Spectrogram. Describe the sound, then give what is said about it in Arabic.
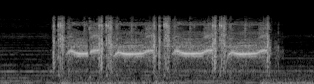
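A camera shutter fires flash photos in dark corridors: five crisp clicks, each followed by a high, steady electronic whine from the flash recharging, then a sudden stop. “اخدت الكاميرا. الدور الارضي كله اوض مقفولة وممرات ضلمة. فضلت انور نور الفلاش بصور بيه.”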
